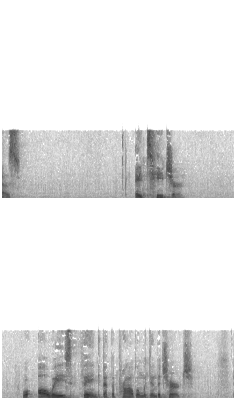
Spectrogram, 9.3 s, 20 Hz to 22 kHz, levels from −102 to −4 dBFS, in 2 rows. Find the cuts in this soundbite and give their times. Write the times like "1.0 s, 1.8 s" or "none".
none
